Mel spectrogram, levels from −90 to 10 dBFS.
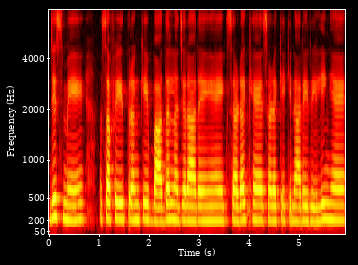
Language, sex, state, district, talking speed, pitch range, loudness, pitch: Hindi, female, Uttar Pradesh, Jalaun, 170 wpm, 195-215 Hz, -17 LUFS, 205 Hz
